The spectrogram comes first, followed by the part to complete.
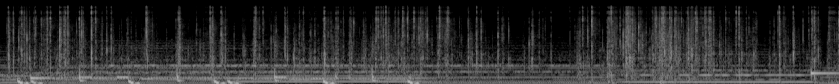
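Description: Light background music of long held notes, with a plastic lollipop bag crinkling and crackling as it is handled and turned over; the crackles are thickest near the end.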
